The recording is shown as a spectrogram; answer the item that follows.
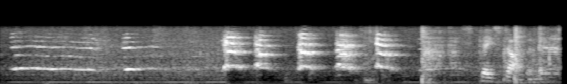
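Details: Havanese puppies, six weeks old, from the litter of Oreo and Reddy: two drawn-out high whines, then a series of short yelping yips, with a person's voice and a faint low hum behind.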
